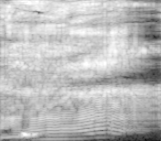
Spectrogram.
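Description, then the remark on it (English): A voice blows a long, buzzing raspberry lasting about two seconds, a fart imitation with a rough, fluttering tone that stays fairly loud before trailing off. “He's a fart man. Fart. He farts.”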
